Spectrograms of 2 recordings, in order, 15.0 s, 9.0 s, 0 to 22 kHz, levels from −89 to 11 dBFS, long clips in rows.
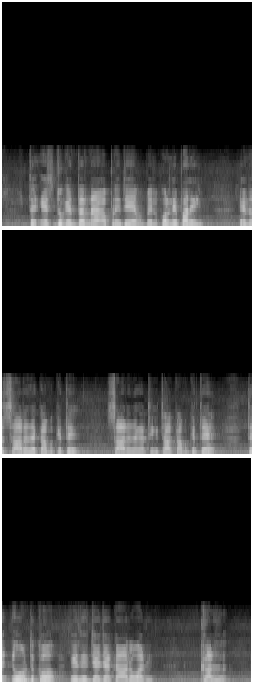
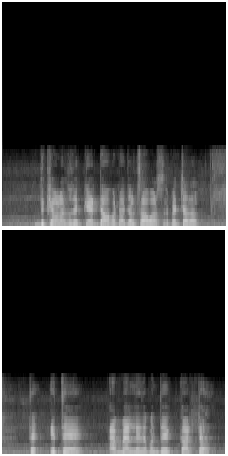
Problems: constant background noise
